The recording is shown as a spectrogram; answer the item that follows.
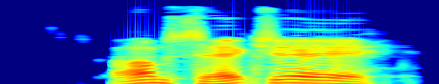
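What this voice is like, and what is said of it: Put-on Scottish accent. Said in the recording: “You just did a Scottish accent of a Scottish accent. That was good.”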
